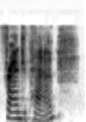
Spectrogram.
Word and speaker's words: frangipane: Frangipane? Frangipani? – Frangipan. Frangipan.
